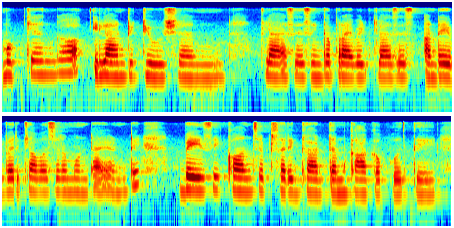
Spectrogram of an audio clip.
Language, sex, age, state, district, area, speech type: Telugu, female, 18-30, Telangana, Ranga Reddy, urban, spontaneous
